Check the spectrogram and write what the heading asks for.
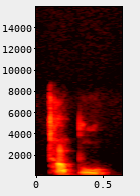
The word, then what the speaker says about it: tabu: were in already, and we pronounce them taboo.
